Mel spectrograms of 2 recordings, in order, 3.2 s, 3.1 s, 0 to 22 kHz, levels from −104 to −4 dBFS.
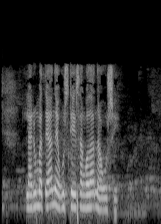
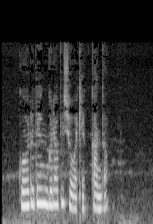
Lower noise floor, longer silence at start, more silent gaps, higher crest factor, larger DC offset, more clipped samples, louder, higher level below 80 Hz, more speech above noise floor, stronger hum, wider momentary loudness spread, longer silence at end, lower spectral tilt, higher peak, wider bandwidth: first, -58 dBFS vs -51 dBFS; second, 0.05 s vs 0.4 s; neither; about the same, 18 dB vs 14 dB; neither; neither; second, -32 LUFS vs -20 LUFS; second, -66 dBFS vs -54 dBFS; second, 27 dB vs 32 dB; neither; about the same, 9 LU vs 11 LU; second, 0.2 s vs 0.9 s; second, -3.5 dB/octave vs -6.5 dB/octave; second, -16 dBFS vs -6 dBFS; second, 8 kHz vs 10.5 kHz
